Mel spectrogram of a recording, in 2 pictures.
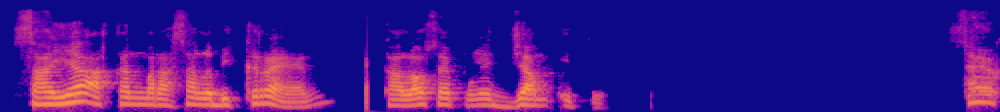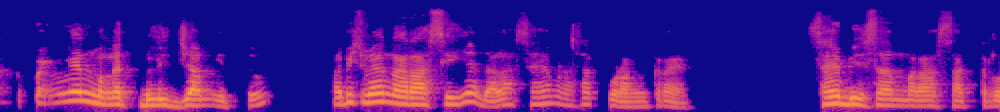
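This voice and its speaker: A man teaching meditation in a calm, explanatory way, often checking in with his listeners and mixing English terms into his talk. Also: a little high. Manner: calm, explanatory, frequent tag questions, mixes in English terms. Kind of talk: guiding an online meditation talk.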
